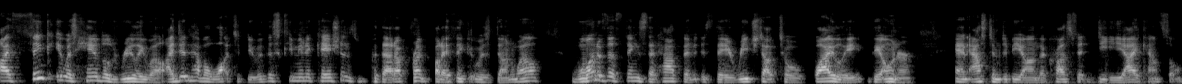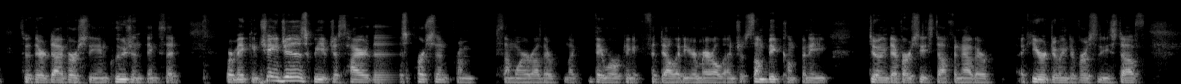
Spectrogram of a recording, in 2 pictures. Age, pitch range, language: 30-49, 105-135 Hz, English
